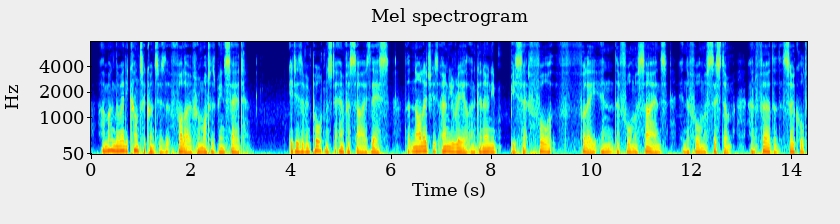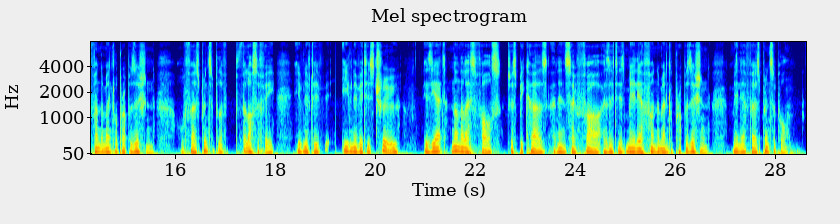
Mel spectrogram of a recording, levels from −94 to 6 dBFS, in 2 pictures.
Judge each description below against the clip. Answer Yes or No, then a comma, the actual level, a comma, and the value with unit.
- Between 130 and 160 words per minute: No, average, 175 wpm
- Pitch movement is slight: No, average, 3.0 semitones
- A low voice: Yes, very low, 95 Hz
